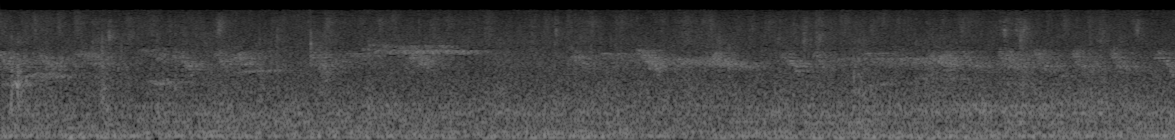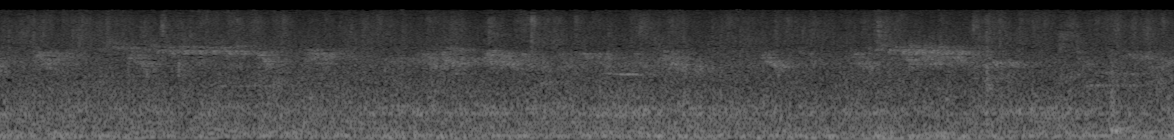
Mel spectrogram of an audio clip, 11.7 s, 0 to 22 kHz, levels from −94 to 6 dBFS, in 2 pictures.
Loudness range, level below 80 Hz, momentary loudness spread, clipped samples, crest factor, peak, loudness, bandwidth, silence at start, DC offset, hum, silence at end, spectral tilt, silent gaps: 0 LU; -56 dBFS; 2 LU; under 0.1%; 18 dB; -24 dBFS; -42 LUFS; 16.5 kHz; 0 s; under 0.1%; none; 0 s; -3.5 dB/octave; none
